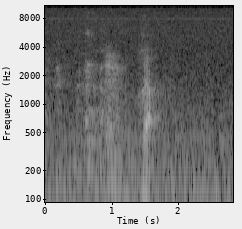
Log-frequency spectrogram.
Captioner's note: laughing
